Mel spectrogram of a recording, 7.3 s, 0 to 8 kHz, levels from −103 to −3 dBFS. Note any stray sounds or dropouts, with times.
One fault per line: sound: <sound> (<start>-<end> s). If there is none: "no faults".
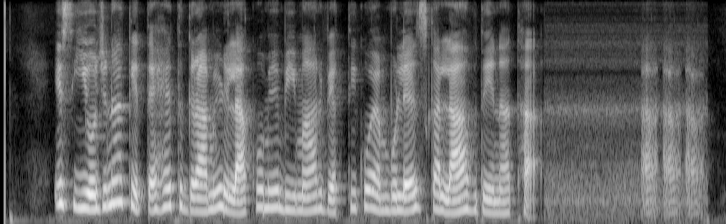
sound: laugh (6.4-7.1 s)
